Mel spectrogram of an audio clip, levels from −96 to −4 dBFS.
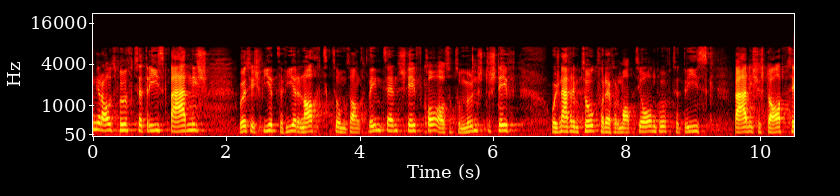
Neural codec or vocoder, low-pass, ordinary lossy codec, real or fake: codec, 16 kHz, 4 kbps, X-Codec, WavLM features, trained on Multilingual LibriSpeech; 7.2 kHz; none; fake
